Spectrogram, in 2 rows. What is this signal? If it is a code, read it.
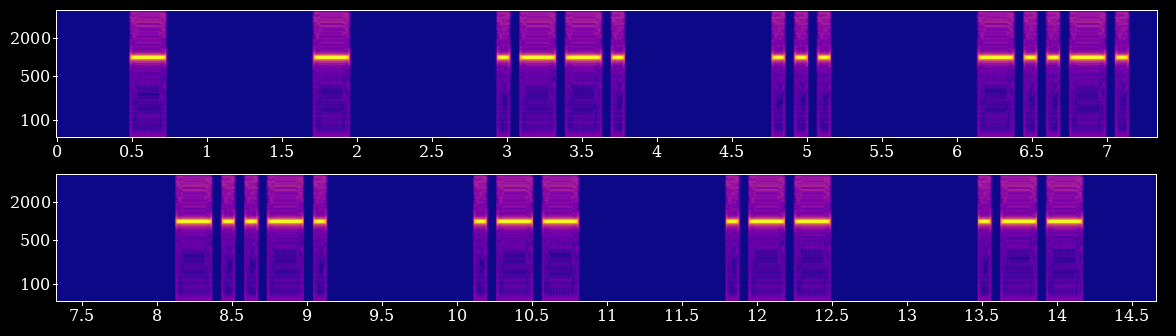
Morse code, heard as a keyed tone, about 16 wpm, spaced as for 7 wpm, 1000 Hz. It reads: TTPS//WWW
